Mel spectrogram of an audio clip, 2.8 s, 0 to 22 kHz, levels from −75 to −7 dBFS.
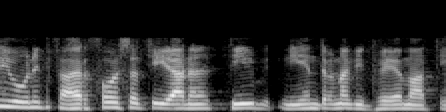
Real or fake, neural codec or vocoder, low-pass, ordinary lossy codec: fake; codec, 16 kHz, 1 kbps, X-Codec, HuBERT features, trained on general audio; 5.4 kHz; none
